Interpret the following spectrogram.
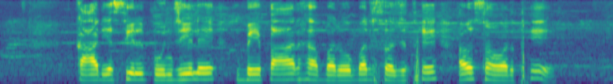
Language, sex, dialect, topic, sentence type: Chhattisgarhi, male, Eastern, banking, statement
